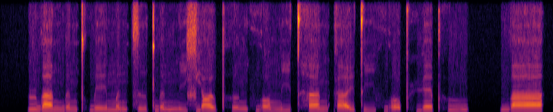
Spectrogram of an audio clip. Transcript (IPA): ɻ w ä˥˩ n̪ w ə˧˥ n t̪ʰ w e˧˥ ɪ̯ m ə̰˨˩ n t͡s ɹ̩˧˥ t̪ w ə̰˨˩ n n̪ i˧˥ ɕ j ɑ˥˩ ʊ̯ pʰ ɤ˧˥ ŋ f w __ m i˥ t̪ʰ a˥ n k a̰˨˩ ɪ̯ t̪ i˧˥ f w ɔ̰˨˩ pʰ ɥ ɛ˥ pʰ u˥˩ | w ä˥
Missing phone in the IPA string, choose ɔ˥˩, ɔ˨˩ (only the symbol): ɔ˥˩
